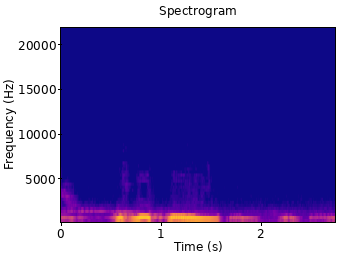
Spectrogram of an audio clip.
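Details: Spotted dove cooing, used as a lure to stir decoy doves into calling: a quick two-part mellow coo followed by a longer drawn-out falling coo, then soft trailing notes, in a quiet setting.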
